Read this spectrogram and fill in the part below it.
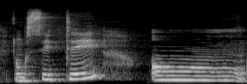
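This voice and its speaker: Lively intonation from a woman at a medium pitch, set against noticeable background noise. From Ireland, countryside near Cork. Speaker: entrepreneur, founder of sport and wellness retreats. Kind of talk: interview conversation. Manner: hesitant, many repetitions and fillers.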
